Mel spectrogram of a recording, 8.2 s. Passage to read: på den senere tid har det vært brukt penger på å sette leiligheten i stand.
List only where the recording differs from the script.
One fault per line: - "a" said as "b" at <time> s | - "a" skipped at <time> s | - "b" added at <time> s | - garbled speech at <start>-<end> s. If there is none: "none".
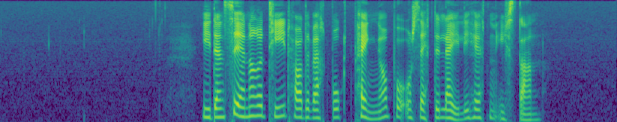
- "på" said as "I" at 2.7 s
